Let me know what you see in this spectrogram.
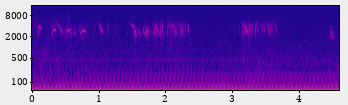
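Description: A small bird chirping in four quick bursts of rapid, high twittering notes, with short pauses between the bursts.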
